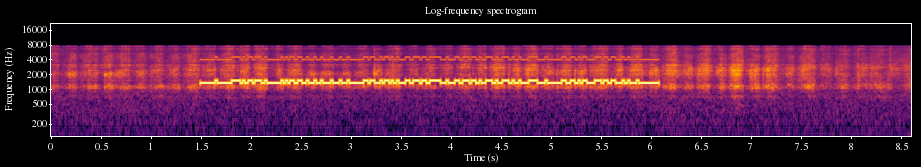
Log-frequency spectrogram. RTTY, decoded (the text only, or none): SP1LDU TU AA9IB CQ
